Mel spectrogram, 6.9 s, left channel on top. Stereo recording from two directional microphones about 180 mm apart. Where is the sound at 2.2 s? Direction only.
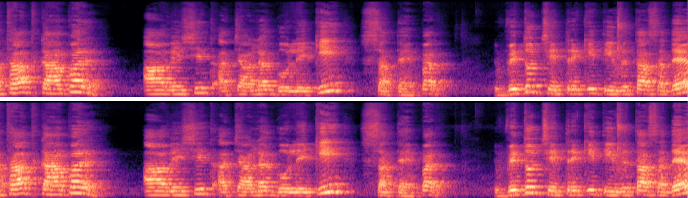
15° right (ahead or behind).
